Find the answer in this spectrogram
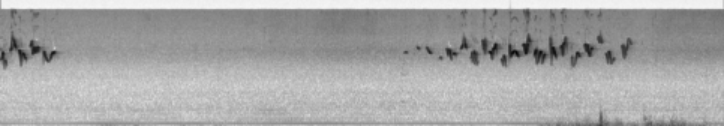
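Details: Singing male painted bunting: the tail of one brisk warbling phrase, then after a quiet gap a longer run of bright, tumbling high notes, with low thumping noise underneath near the end.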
